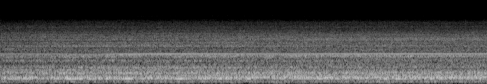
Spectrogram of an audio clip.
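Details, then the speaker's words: Chinese diesel heater mounted outside a workshop, warming up (surface about 66°, outlet air 22°), recirculating workshop air through 80mm pipe: steady unbroken burner and fan roar with constant hum, no surging or rattles; normal running. "So this is the reason that I wanted to mount the diesel heater outside. To have that noise in the workshop wouldn't have made it such a pleasant area to work in."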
